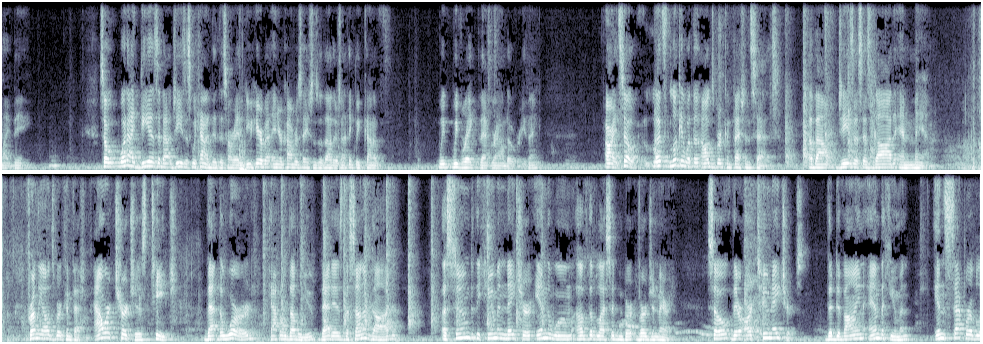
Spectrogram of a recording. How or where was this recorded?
large echoing room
